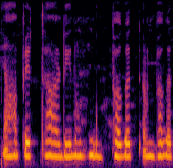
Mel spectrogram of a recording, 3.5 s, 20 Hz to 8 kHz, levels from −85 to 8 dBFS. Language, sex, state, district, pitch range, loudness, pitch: Hindi, female, Bihar, Patna, 230-240 Hz, -16 LUFS, 235 Hz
